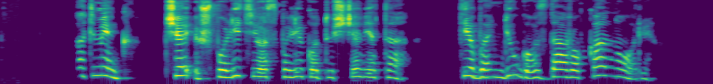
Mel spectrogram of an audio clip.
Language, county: Lithuanian, Utena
